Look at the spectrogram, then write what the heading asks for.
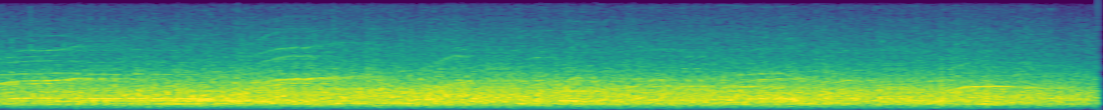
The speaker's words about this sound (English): let's give a big round of applause to Jennifer Asidao-Querubin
